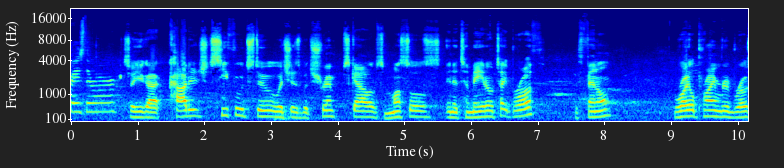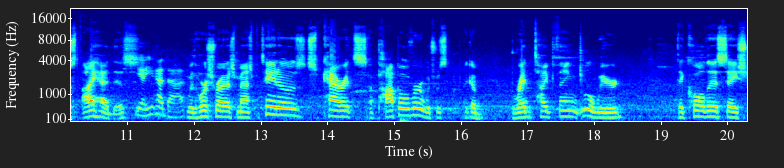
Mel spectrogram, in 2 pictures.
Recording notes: We record this show live from the Wilderness Lodge on opening night to bring you a review of the newest character dining experience at Walt Disney World!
